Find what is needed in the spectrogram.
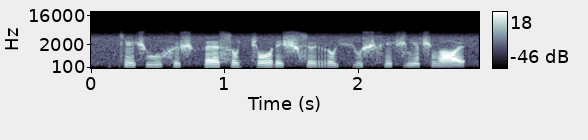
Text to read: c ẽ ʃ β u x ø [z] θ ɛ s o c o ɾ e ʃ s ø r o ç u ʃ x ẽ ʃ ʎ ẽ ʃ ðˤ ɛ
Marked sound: incorrect: ʃ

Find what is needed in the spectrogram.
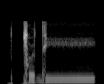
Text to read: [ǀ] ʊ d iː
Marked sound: correct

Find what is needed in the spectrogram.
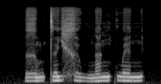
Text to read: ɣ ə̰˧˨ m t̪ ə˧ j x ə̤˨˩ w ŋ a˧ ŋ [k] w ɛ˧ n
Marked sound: correct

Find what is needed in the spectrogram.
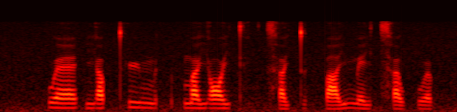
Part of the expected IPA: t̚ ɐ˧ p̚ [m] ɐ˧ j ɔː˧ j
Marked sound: correct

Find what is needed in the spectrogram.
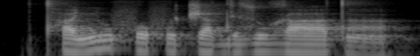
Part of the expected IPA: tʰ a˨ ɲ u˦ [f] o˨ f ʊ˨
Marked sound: correct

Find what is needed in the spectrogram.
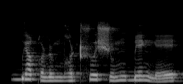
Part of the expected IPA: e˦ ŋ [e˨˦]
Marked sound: correct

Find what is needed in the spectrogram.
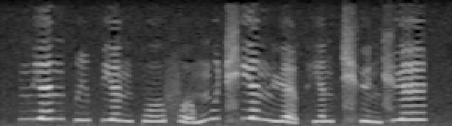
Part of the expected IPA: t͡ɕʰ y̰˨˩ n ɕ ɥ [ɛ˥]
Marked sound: correct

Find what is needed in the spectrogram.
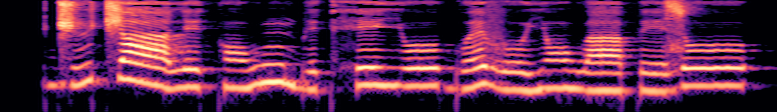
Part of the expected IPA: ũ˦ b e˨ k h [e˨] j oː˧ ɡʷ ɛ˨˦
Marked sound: incorrect: e˦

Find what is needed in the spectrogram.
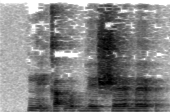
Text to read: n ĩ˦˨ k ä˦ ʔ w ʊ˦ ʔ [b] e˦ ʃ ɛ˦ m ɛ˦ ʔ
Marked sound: correct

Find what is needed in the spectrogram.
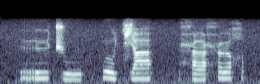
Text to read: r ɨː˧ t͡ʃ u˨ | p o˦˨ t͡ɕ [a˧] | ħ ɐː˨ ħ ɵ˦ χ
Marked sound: correct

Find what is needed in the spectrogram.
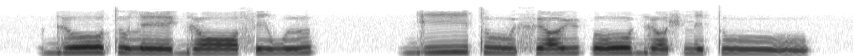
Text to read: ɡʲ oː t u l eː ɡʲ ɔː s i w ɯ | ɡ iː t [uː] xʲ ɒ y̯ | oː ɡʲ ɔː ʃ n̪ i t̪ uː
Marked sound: correct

